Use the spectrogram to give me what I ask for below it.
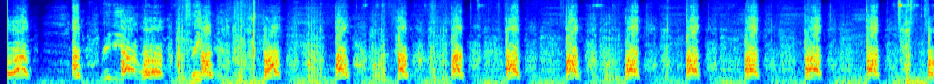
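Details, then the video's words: German Shepherd protection dog guarding, barking in rapid-fire bursts: deep, harsh barks repeated almost twice a second, loud and urgent, with a brief word from a handler at the end. "German Shepherd Protection Dog Rapid-Fire Guarding"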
